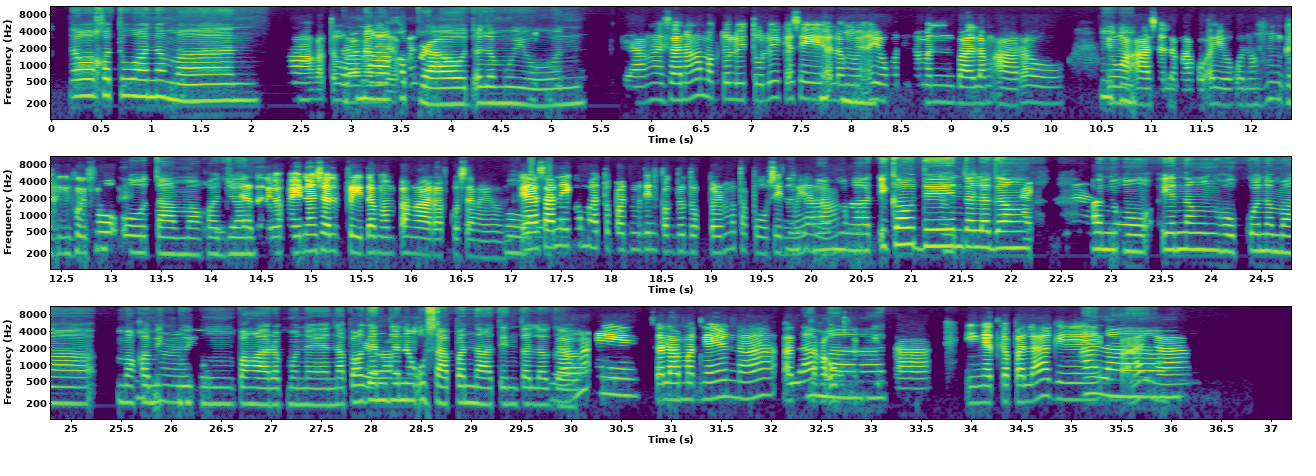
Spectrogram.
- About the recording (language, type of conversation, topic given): Filipino, unstructured, Paano mo haharapin ang mga taong nagdududa sa pangarap mo?
- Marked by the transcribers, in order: mechanical hum; static; unintelligible speech; laughing while speaking: "ng ganun"; wind; tapping; distorted speech; other background noise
